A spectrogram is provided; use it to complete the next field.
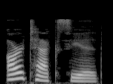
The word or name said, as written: artaxiad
